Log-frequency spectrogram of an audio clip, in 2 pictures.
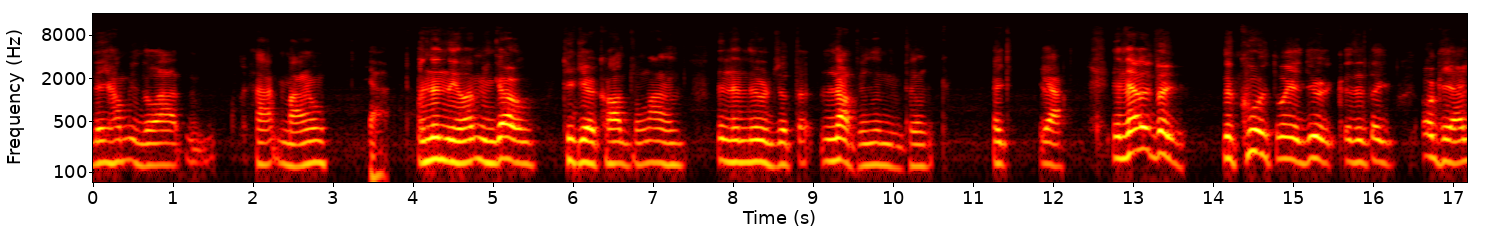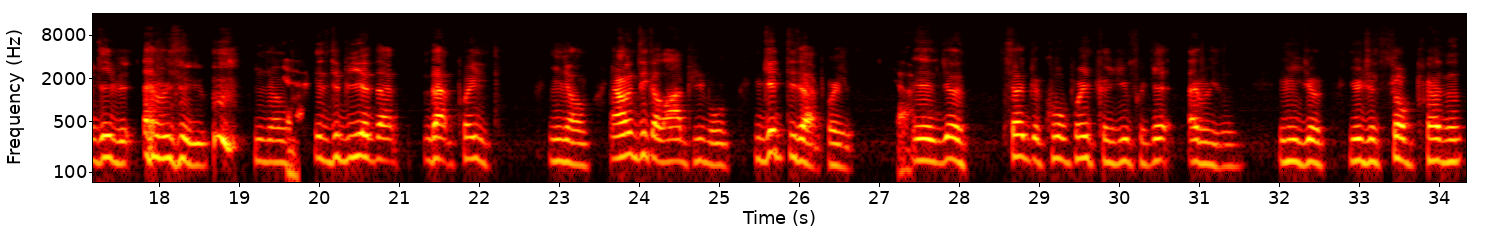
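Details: Adult man born with cerebral palsy, which affects his neck muscles, giving him a deeper voice and making talking hard; dysarthria (cerebral palsy).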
